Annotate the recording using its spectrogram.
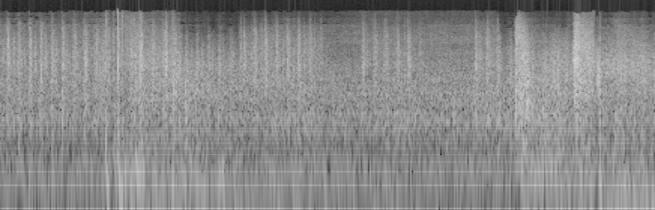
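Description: A tank cannon fires with a loud, sharp boom.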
